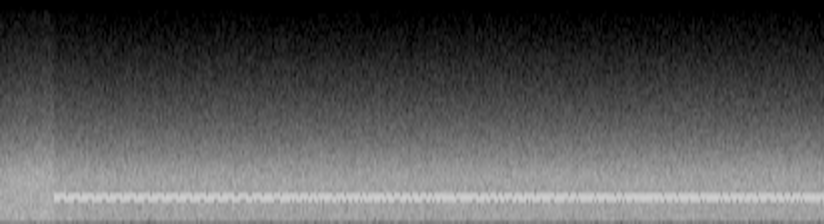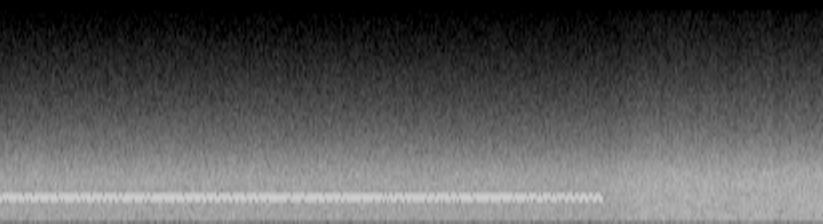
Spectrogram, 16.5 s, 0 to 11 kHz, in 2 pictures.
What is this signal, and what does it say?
NAVTEX (SITOR-B), 100 baud, 170 Hz shift, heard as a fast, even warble, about 1360 Hz centre, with radio static. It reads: ZCZC MA91 NAV WARNING 300. BUOY IN PSN 28-38N 106-23E UNLIT. NNNN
